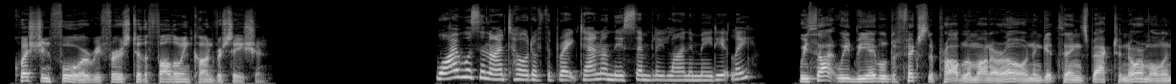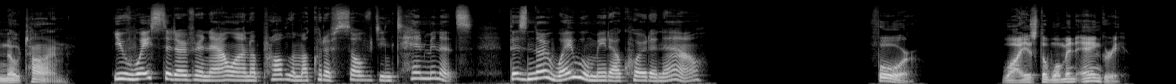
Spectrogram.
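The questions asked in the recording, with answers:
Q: Why is the woman angry?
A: She wasn't told about the assembly line breakdown right away, and over an hour was wasted, so they won't meet their quota.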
